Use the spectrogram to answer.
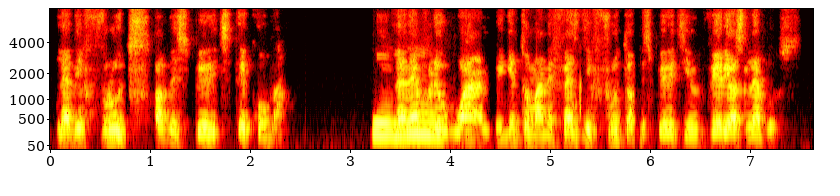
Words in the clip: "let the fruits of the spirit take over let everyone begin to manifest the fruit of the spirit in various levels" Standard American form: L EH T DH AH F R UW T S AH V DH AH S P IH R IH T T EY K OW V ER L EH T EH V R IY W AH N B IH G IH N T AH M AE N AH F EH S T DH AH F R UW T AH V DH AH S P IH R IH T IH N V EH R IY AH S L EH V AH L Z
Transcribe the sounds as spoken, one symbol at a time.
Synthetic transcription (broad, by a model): L EH T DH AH F R UW T S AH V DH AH S P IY R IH T T EY K OW V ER L EH T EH V R IY W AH N B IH G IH N T AH M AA N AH F EH S T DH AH F R UW T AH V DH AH S P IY R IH T IH N V EH R IY AH S L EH V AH L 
